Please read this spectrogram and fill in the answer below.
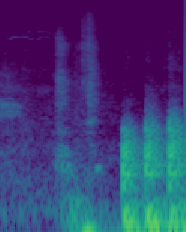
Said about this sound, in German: klopfen auf Holz.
